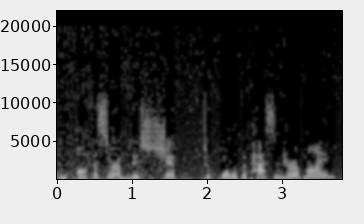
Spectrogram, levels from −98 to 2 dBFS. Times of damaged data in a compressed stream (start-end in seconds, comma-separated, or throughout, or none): 2.28-2.30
